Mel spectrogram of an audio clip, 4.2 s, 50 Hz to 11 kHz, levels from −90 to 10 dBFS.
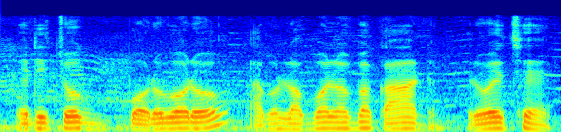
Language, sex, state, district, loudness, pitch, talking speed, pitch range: Bengali, male, West Bengal, Cooch Behar, -16 LUFS, 110 Hz, 130 wpm, 100-115 Hz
